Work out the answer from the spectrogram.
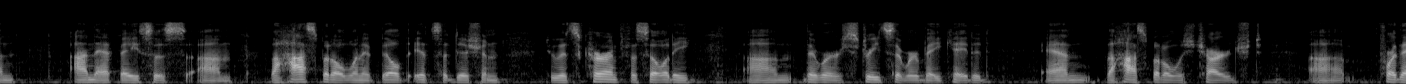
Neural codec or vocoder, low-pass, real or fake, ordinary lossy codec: codec, 16 kHz, 16 kbps, FreqCodec, larger model; 7.2 kHz; fake; MP3, 48 kbps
